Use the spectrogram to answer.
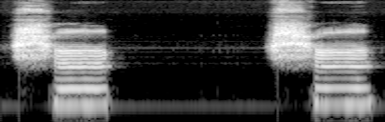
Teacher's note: استفال اگلی صفت ہے، اس کا مطلب ہوتا ہے باریک پڑھنا، ہا کو موٹا نہیں پڑھیں گے، باریک پڑھیں گے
